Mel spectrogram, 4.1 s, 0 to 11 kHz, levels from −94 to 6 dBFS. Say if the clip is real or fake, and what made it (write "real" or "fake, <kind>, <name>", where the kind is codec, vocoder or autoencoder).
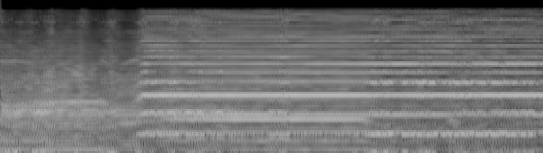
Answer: fake, vocoder, Vocos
